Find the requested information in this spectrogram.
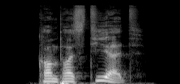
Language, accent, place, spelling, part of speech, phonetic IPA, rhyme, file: German, Germany, Berlin, kompostiert, verb, [kɔmpɔsˈtiːɐ̯t], -iːɐ̯t, De-kompostiert.ogg
- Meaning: 1. past participle of kompostieren 2. inflection of kompostieren: third-person singular present 3. inflection of kompostieren: second-person plural present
